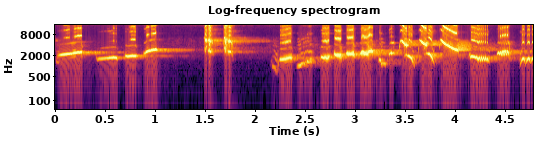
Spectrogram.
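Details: White-rumped shama singing, used as a lure to make lazy shamas answer: clear whistles, two harsh buzzy notes, then a dense rapid stream of varied warbled and slurred phrases.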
